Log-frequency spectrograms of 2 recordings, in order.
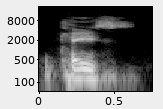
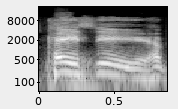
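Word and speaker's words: Cayce: know how many times for pronouncing Edward case with one e at the end not saying Casey like somebody can't understand it's the same person but okay there you go it's Casey one of my heroes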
